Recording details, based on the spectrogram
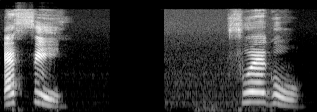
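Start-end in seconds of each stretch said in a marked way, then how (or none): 0.0-0.6 F A run together as "EH-feh"; Spanish letter F. Shown as a demonstration. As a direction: say F A as one Spanish word, efe. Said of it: "F is pronounced as".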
